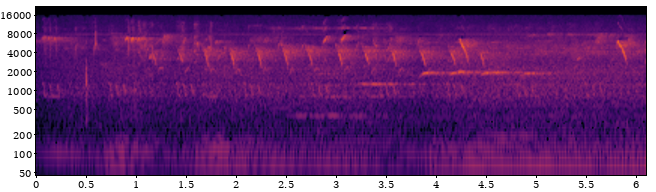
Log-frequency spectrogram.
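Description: Asian paradise flycatcher giving a quick series of high, thin down-slurred notes, about three a second, over a steady low rumble.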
